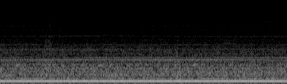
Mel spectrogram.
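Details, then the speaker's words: Maytag Neptune front-loader washer after its circuit board was repaired and the door lock wax motor was replaced: steady, even hum of a longer, much faster high spin with no knocking or scraping. Towel comes out barely damp; machine fixed. "much longer much faster love it still a high spin that's great this machine is fixed"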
